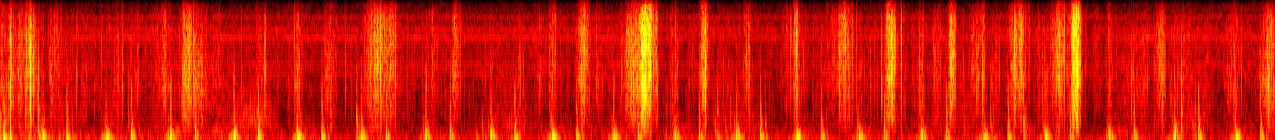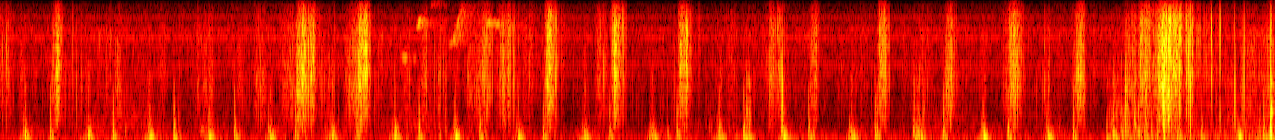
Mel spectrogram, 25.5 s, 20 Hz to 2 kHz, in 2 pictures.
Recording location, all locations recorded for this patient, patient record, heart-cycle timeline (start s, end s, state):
pulmonary valve (PV)
aortic valve (AV)+pulmonary valve (PV)+tricuspid valve (TV)+mitral valve (MV)
#Age: Child
#Sex: Male
#Height: 129.0 cm
#Weight: 24.6 kg
#Pregnancy status: False
#Murmur: Absent
#Murmur locations: nan
#Most audible location: nan
#Systolic murmur timing: nan
#Systolic murmur shape: nan
#Systolic murmur grading: nan
#Systolic murmur pitch: nan
#Systolic murmur quality: nan
#Diastolic murmur timing: nan
#Diastolic murmur shape: nan
#Diastolic murmur grading: nan
#Diastolic murmur pitch: nan
#Diastolic murmur quality: nan
#Outcome: Abnormal
#Campaign: 2014 screening campaign
0.00	0.38	unannotated
0.38	0.50	S1
0.50	0.66	systole
0.66	0.76	S2
0.76	1.02	diastole
1.02	1.16	S1
1.16	1.30	systole
1.30	1.40	S2
1.40	1.68	diastole
1.68	1.80	S1
1.80	1.94	systole
1.94	2.02	S2
2.02	2.30	diastole
2.30	2.42	S1
2.42	2.56	systole
2.56	2.66	S2
2.66	2.94	diastole
2.94	3.06	S1
3.06	3.20	systole
3.20	3.30	S2
3.30	3.58	diastole
3.58	3.70	S1
3.70	3.84	systole
3.84	3.94	S2
3.94	4.24	diastole
4.24	4.34	S1
4.34	4.50	systole
4.50	4.58	S2
4.58	4.88	diastole
4.88	5.00	S1
5.00	5.14	systole
5.14	5.24	S2
5.24	5.50	diastole
5.50	5.62	S1
5.62	5.76	systole
5.76	5.84	S2
5.84	6.12	diastole
6.12	6.24	S1
6.24	6.38	systole
6.38	6.52	S2
6.52	6.74	diastole
6.74	6.84	S1
6.84	6.98	systole
6.98	7.08	S2
7.08	7.34	diastole
7.34	7.46	S1
7.46	7.60	systole
7.60	7.70	S2
7.70	7.94	diastole
7.94	8.06	S1
8.06	8.20	systole
8.20	8.30	S2
8.30	8.56	diastole
8.56	8.68	S1
8.68	8.84	systole
8.84	8.94	S2
8.94	9.20	diastole
9.20	9.30	S1
9.30	9.46	systole
9.46	9.54	S2
9.54	9.82	diastole
9.82	9.94	S1
9.94	10.08	systole
10.08	10.16	S2
10.16	10.44	diastole
10.44	10.54	S1
10.54	10.70	systole
10.70	10.82	S2
10.82	11.08	diastole
11.08	11.18	S1
11.18	11.32	systole
11.32	11.42	S2
11.42	11.72	diastole
11.72	11.84	S1
11.84	11.96	systole
11.96	12.06	S2
12.06	12.34	diastole
12.34	12.46	S1
12.46	12.60	systole
12.60	12.70	S2
12.70	12.98	diastole
12.98	13.10	S1
13.10	13.26	systole
13.26	13.34	S2
13.34	13.62	diastole
13.62	13.72	S1
13.72	13.86	systole
13.86	13.96	S2
13.96	14.22	diastole
14.22	14.34	S1
14.34	14.48	systole
14.48	14.58	S2
14.58	14.82	diastole
14.82	14.94	S1
14.94	15.08	systole
15.08	15.18	S2
15.18	15.44	diastole
15.44	25.50	unannotated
